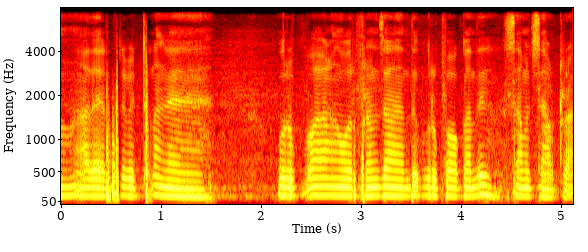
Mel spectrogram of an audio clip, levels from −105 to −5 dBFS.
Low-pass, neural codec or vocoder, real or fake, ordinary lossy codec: 7.2 kHz; none; real; none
